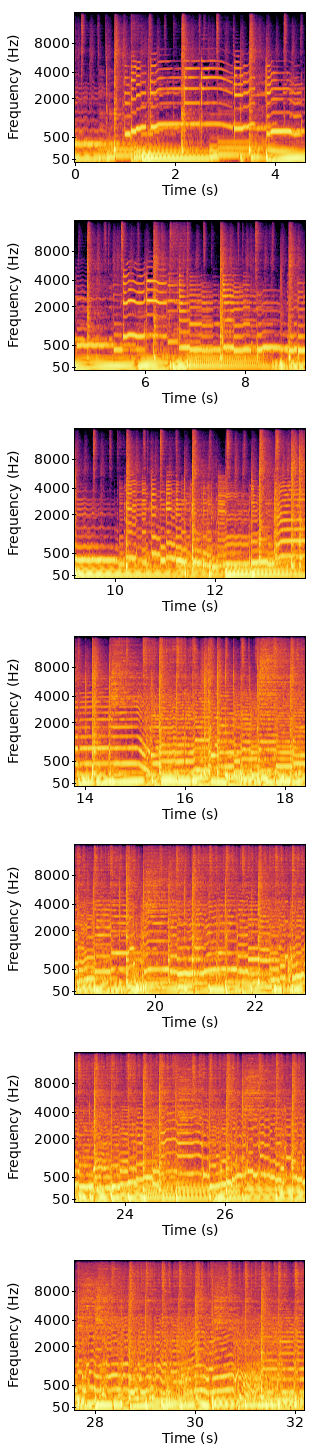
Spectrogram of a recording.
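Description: Lead electric guitar on an Ibanez signature guitar with DiMarzio pickups through a Mesa Boogie amp, playing sustained singing melody notes with string bends and vibrato over low backing notes. The playing grows busier and denser about twelve seconds in.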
